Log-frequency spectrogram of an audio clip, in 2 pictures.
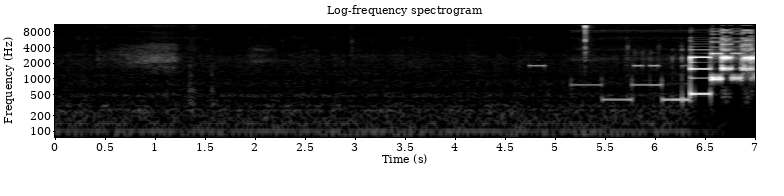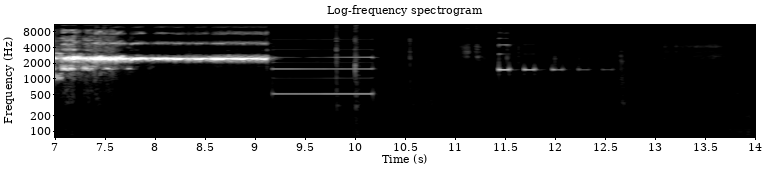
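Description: Motorola and Sepura TETRA handsets sounding their emergency-alarm tones after an emergency activation. First a steady hum and hiss, then a few short beeps about five seconds in, then a loud, high warbling alarm tone for about two and a half seconds. A lower steady tone follows for about a second, and a few quick short beeps come near the end.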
